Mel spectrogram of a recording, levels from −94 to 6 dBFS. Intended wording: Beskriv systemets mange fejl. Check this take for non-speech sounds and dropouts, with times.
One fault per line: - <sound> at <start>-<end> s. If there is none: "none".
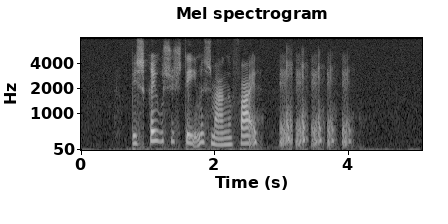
- laugh at 3.0-4.1 s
